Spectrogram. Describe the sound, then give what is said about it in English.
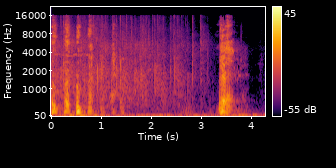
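An audience claps and cheers in loud, uneven bursts that gradually thin out, then one more sharp surge of cheering and whooping breaks out near the end. “Can we have some applause right here?”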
